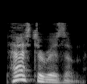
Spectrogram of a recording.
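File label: "pasteurism", British English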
